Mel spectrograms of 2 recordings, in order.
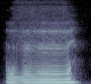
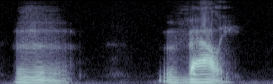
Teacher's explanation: When you make the sound v, you want vibration with your lip and your top teeth. V. Make the sound position straight.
